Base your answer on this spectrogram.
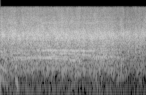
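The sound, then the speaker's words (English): An audience applauds Jenny Eclair's contribution on a panel game, a dense, even wash of many hands clapping that holds at a constant, fairly loud level for about three seconds. “The applause from the audience endorse what you contributed, Jenny.”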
